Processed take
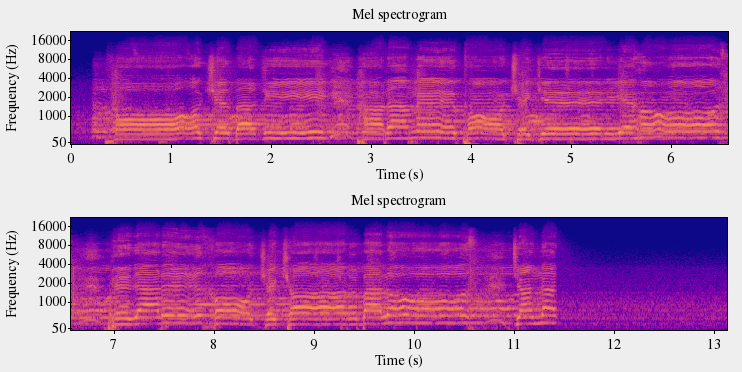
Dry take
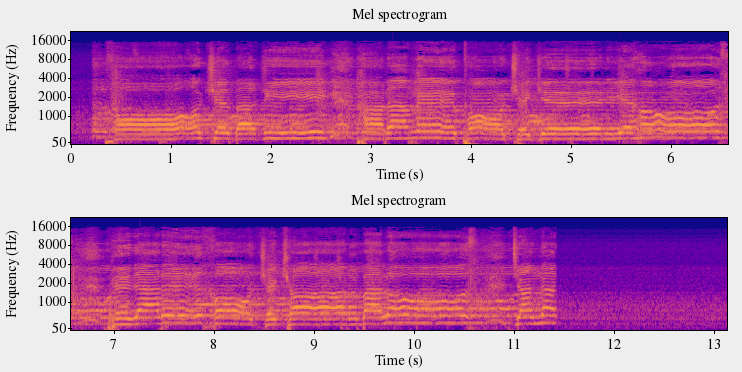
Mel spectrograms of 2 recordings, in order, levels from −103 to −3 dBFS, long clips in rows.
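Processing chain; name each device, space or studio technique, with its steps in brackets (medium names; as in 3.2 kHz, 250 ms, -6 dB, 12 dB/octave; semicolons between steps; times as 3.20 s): cassette deck with a dynamic noise filter (white noise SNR 30 dB; level-controlled noise filter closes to 2.2 kHz, open at -24 dBFS); trim -4.5 dB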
